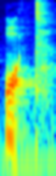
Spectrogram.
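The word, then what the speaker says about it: ought: Оцей набір слів, букв, вибачте мене, огхтиту, як зазвичай пишуть мої діти в диктантах угти, воно читається як от, дві букви от т.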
